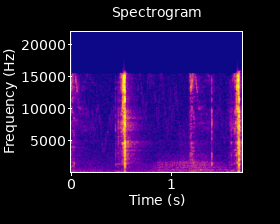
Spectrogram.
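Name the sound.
scissors snipping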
